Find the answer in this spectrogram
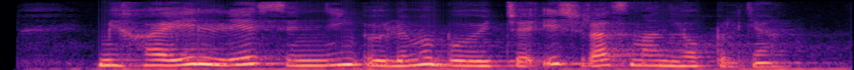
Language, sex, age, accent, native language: Uzbek, female, 25-34, Andijon, Uzbek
